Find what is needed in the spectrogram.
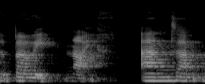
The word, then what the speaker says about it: Bowie: And today my conversation is with a lifelong David Bowie fan. So, hi. Welcome to All About You podcast. – Hello, Sheila. How are you? – I'm fine, thank you. So, my first question, David Bowie.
